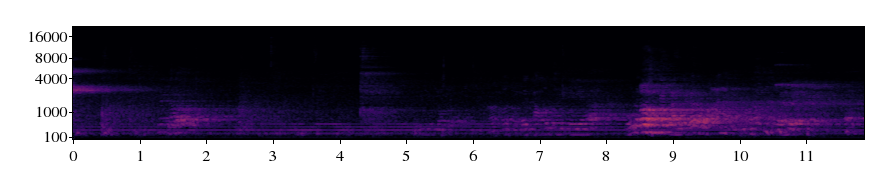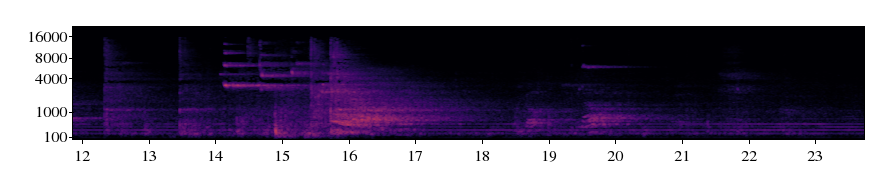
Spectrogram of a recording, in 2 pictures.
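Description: Rackets hit a shuttlecock back and forth in a large echoing hall.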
